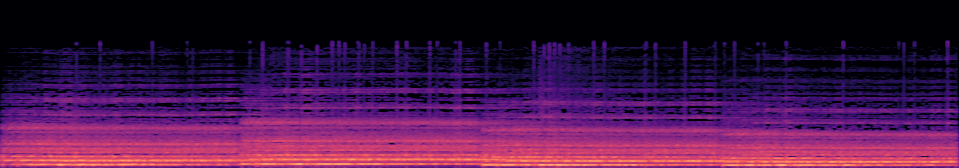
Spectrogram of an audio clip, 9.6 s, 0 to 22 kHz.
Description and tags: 100 Lofi Defy Tonal Melody 09
Lofi Defy tonal melody 9
remix, Destruction, Defy, kit, 100BPM, Lofi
